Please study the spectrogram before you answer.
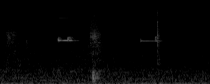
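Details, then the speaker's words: Faint short electronic beeps and soft clicks in a quiet room as a BiPAP machine runs its start-up routine. This is a demonstration of fitting a BiPAP mask for a baby or young child, not on a real patient. "and when we turn the BiPAP on it should be able to move a little bit so I'm going to turn this BiPAP machine on that I have over here"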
